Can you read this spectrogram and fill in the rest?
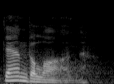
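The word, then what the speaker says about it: skandalon: scandalon.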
